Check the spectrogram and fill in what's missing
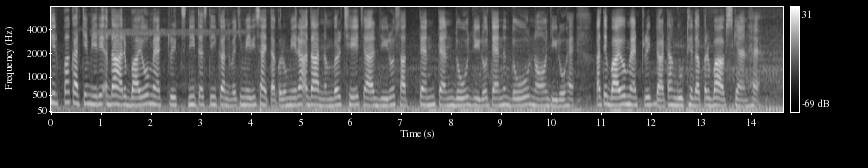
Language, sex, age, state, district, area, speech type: Punjabi, female, 18-30, Punjab, Faridkot, rural, read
